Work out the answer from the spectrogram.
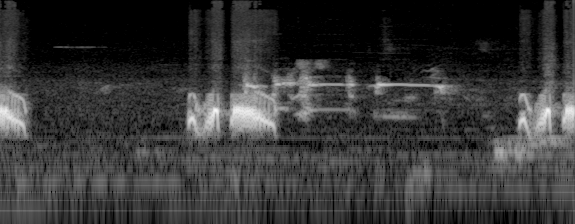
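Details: Spotted dove giving the urging 'gáy thúc' style of cooing, meant to set newly caught captive birds calling all day: short double-note coos then a longer falling coo, repeated about three seconds apart, with faint thin whistles between.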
